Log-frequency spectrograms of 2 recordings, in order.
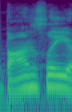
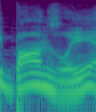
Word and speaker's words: Bonsly: you a nickname now when we see bonley and we think of bonsai maybe that's why it's pronounced bons cuz it's Bonsai it's based on the bonsai tree uh but we're just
